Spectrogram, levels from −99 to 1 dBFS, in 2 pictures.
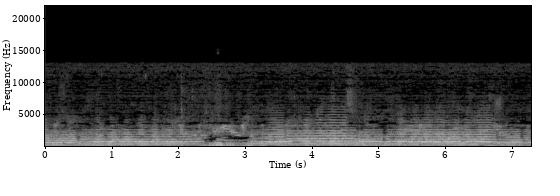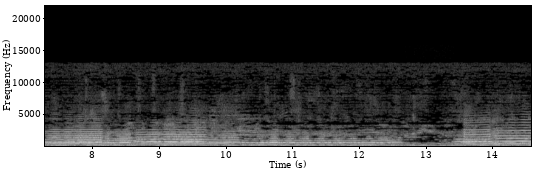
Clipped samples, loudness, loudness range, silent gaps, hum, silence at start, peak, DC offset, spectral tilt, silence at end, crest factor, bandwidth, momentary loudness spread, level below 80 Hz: under 0.1%; -29 LUFS; 4 LU; none; none; 0 s; -14 dBFS; under 0.1%; -6 dB/octave; 0 s; 16 dB; 13 kHz; 7 LU; -54 dBFS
